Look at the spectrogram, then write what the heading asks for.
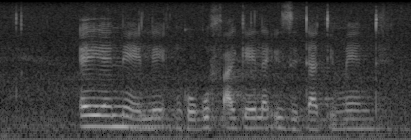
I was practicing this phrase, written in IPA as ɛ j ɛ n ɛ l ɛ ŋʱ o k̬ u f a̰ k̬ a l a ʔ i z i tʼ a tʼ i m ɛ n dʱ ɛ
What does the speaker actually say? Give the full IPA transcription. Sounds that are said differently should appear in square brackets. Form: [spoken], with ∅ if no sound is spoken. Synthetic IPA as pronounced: ɛ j ɛ n ɛ l ɛ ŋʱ o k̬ u f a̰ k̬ [ɛ] l a ʔ i z i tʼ a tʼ i m [ɛː] n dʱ ɛ

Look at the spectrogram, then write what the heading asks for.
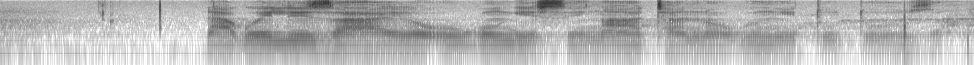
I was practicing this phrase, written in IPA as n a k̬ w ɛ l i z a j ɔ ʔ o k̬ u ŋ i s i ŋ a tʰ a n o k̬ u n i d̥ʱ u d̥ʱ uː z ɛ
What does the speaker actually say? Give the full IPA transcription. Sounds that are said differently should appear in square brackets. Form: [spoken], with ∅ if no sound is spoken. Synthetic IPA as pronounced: n a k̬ w [e] l i z a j ɔ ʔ [u] k̬ u ŋ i s i ŋ a tʰ a n o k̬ u [ŋ] i d̥ʱ u d̥ʱ uː z [a]

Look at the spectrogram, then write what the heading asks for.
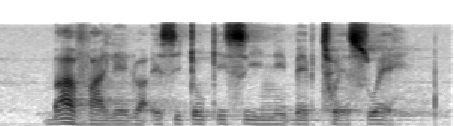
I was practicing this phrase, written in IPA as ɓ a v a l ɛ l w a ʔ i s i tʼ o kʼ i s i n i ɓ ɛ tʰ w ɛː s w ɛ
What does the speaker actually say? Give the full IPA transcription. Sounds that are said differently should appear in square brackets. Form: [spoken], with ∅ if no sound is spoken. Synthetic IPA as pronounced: ɓ a v a l ɛ l w a ʔ [e] s i tʼ o kʼ i s i n i ɓ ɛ tʰ w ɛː s w ɛ

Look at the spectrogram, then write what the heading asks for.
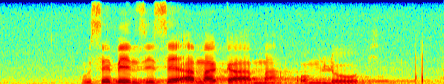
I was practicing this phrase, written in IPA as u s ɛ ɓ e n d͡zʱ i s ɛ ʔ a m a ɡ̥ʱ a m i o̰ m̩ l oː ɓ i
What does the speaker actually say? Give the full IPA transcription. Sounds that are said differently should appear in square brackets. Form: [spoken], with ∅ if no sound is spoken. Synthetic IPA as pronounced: u s ɛ ɓ e n d͡zʱ i s ɛ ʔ a m a ɡ̥ʱ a m [a] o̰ m̩ l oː ɓ i

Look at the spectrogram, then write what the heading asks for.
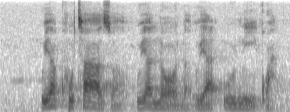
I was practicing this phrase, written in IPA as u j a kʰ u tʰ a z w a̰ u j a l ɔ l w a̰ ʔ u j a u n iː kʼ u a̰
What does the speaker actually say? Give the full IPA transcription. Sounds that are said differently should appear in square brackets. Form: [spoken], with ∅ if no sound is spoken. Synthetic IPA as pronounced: u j a kʰ u tʰ a z w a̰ u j a l ɔ l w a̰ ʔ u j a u n iː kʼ [w] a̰

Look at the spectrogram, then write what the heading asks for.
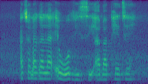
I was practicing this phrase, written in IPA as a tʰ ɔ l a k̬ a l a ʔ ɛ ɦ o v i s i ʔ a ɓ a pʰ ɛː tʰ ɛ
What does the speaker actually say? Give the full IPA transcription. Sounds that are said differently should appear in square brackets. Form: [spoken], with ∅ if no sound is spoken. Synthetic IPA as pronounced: a tʰ ɔ l a k̬ a l a ʔ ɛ ɦ o v i s i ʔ a ɓ a pʰ ɛː tʰ ɛ

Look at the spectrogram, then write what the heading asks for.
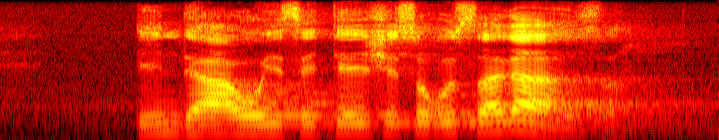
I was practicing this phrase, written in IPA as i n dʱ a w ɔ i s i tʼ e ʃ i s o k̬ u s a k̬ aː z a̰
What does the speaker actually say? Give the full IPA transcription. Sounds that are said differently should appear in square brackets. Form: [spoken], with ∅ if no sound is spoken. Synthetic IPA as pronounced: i n dʱ a w ɔ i s i tʼ e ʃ i s o k̬ u s a k̬ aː z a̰

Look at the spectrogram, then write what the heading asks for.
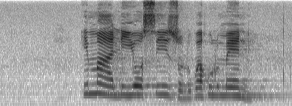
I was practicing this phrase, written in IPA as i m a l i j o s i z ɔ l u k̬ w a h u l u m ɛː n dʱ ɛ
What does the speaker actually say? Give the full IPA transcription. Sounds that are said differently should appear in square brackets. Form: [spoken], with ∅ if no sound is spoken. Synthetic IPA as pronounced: i m a l i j o s i z ɔ l u k̬ w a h u l u m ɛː n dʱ ɛ

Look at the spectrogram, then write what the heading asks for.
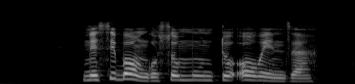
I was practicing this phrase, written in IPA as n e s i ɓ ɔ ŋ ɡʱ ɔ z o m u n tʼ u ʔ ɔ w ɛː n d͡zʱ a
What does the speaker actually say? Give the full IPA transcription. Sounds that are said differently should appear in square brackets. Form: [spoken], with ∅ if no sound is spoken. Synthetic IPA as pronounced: n e s i ɓ ɔ ŋ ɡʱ ɔ [s] o m u n tʼ u ʔ ɔ w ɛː n d͡zʱ a

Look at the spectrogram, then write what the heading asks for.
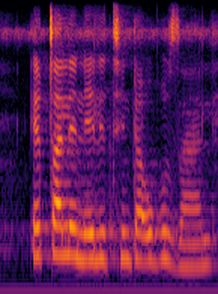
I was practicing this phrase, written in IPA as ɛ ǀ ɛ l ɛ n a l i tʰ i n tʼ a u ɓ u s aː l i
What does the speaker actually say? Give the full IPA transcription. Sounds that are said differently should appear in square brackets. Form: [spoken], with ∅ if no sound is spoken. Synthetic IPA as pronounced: ɛ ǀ [a] l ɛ n [e] l i tʰ i n tʼ a u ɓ u [z] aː l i

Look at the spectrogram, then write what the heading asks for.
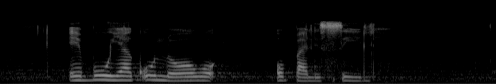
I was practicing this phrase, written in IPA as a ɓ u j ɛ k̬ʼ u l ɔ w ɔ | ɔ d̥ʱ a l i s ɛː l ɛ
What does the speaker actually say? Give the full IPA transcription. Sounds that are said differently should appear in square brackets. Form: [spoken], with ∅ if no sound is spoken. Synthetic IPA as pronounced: [e] ɓ u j [a] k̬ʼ u l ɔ w ɔ | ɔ [b̥ʱ] a l i s [iː] l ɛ

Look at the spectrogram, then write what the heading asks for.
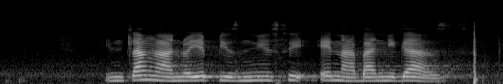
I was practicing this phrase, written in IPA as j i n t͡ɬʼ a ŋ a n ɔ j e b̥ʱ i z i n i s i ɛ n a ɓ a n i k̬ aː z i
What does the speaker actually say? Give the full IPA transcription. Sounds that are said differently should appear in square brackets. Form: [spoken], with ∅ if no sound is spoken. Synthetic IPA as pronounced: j i n t͡ɬʼ a ŋ a n ɔ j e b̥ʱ i z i n i s i ɛ n a ɓ a n i k̬ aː z i

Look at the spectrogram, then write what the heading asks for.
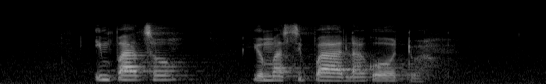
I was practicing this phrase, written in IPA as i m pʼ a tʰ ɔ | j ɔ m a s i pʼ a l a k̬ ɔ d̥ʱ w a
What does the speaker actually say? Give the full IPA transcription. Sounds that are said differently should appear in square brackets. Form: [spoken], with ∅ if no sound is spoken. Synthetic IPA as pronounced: i m pʼ a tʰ ɔ | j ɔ m a s i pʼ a l a k̬ [ɔː] d̥ʱ w a

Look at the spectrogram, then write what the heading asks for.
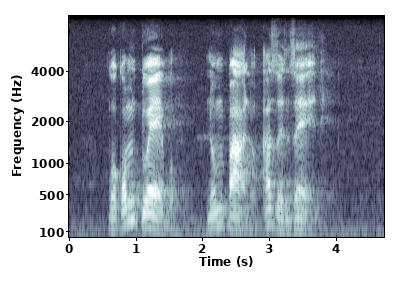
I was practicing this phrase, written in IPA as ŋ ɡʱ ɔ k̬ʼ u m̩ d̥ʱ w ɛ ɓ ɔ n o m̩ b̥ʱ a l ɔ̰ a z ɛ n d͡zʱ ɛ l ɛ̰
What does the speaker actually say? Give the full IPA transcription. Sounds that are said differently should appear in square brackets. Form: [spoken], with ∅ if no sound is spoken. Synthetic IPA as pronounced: ŋ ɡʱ ɔ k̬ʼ [o] m̩ d̥ʱ w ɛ ɓ ɔ n o m̩ b̥ʱ a l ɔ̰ a z ɛ n d͡zʱ [ɛː] l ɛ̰

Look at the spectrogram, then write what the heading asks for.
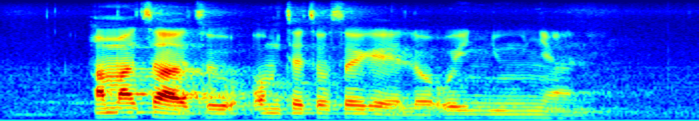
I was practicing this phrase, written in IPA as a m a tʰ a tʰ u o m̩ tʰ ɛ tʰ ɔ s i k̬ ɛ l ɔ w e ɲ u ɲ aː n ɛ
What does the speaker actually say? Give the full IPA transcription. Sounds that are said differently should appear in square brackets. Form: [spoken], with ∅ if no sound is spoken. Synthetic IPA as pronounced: a m a tʰ a tʰ u o m̩ tʰ ɛ tʰ ɔ s [ɛ] k̬ ɛ l ɔ w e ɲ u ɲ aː n ɛ

